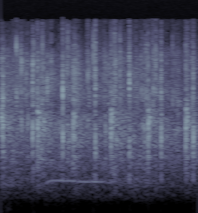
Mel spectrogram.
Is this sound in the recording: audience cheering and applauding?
yes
